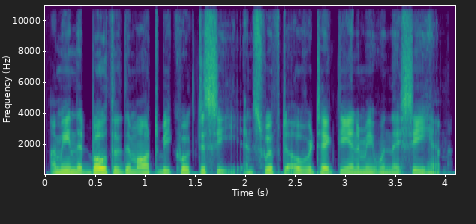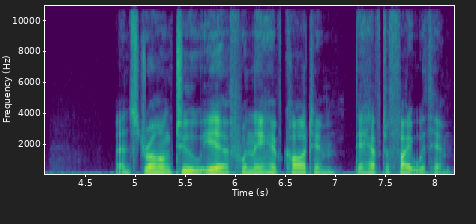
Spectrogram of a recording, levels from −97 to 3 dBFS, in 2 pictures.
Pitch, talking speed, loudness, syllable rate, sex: 105 Hz, 270 wpm, -21 LUFS, 5.9 syllables/s, male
